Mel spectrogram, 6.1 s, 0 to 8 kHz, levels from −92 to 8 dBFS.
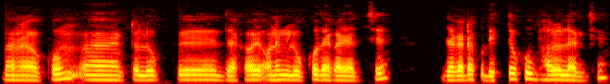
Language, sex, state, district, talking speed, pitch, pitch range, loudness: Bengali, male, West Bengal, North 24 Parganas, 140 wpm, 165 Hz, 150-170 Hz, -21 LUFS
